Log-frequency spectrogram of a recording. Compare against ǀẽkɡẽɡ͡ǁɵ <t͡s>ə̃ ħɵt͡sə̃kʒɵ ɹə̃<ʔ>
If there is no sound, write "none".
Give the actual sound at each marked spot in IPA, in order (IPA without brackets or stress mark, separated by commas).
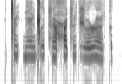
t͡s, k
